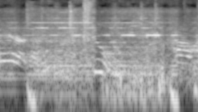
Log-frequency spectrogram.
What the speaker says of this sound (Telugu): ఇదే హరిద్వార్ రైల్వే స్టేషన్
